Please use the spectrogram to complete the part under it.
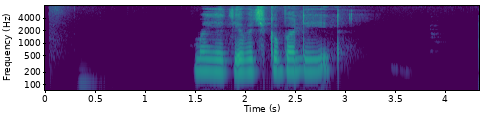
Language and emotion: Russian, sad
